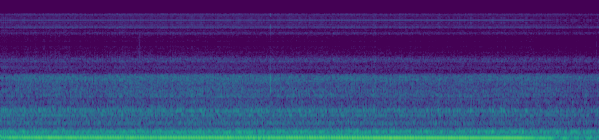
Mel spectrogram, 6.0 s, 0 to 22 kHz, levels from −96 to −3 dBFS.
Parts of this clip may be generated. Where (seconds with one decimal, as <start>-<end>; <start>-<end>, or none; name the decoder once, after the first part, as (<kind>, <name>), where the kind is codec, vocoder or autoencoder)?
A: none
